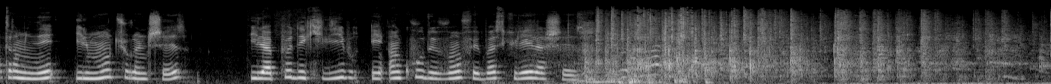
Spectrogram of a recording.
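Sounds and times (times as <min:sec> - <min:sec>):
speech: 0:00.0 - 0:06.4
beer cans tumbling down: 0:05.6 - 0:10.5.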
